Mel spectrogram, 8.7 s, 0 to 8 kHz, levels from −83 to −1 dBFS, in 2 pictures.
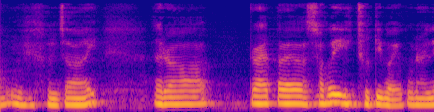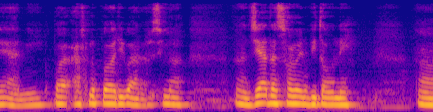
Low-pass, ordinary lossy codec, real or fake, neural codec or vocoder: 7.2 kHz; none; fake; autoencoder, 48 kHz, 32 numbers a frame, DAC-VAE, trained on Japanese speech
